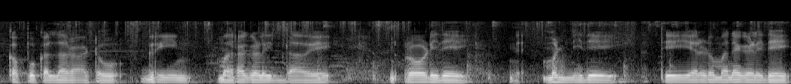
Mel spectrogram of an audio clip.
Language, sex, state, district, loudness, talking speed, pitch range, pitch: Kannada, male, Karnataka, Raichur, -15 LUFS, 85 wpm, 100-105 Hz, 105 Hz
